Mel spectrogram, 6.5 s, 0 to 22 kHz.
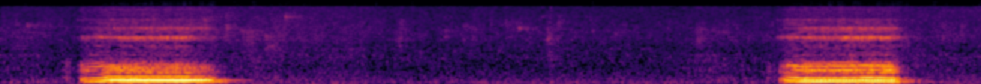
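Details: Beagle about 12½ years old (born summer 2004, recorded January 2017) snoring while asleep: two loud, low, buzzing snores about five seconds apart, roughly 13 breaths a minute, in a quiet room.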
